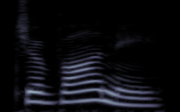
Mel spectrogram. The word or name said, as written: giovanni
